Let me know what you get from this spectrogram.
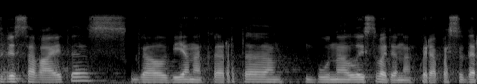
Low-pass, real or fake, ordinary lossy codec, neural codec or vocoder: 9.9 kHz; real; Opus, 16 kbps; none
